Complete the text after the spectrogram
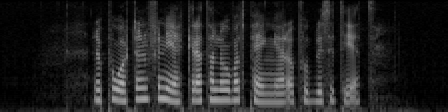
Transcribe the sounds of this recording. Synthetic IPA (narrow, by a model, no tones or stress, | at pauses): ɾɛpʰoːʈəɳfœɳeːkaɾat̪hanloːvat̪pʰɛŋːaɾʔɔ̰k̚pʰɵblɪsɪt̪ʰḛːt̪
